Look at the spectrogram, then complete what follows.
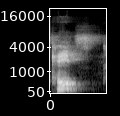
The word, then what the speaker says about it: k3s: then there is uh k3s um pronounced Kates um uh and um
